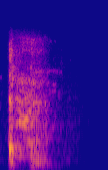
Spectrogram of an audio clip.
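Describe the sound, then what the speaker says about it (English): A single rough throat-clearing cough, close and fairly loud, lasting about half a second before fading into silence. "You got to get a little cough out."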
